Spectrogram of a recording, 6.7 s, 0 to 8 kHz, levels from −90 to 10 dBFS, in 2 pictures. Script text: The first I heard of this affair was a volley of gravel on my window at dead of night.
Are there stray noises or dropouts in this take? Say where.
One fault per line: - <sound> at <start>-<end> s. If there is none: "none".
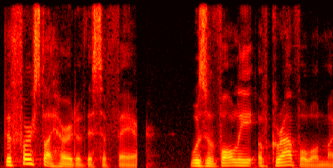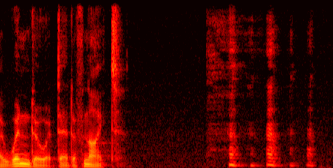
- dropout at 1.4-1.5 s
- laugh at 5.4-6.5 s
